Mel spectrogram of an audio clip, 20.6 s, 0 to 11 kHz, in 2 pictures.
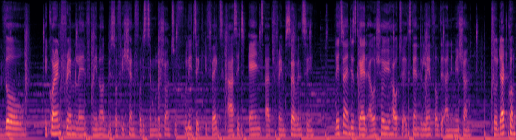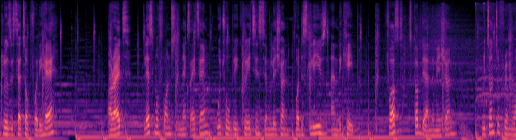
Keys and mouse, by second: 18.6 click.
